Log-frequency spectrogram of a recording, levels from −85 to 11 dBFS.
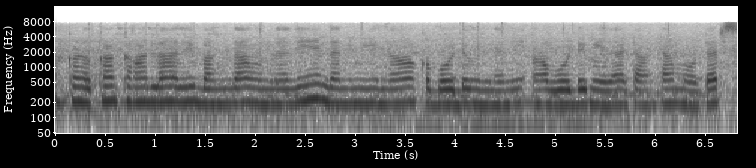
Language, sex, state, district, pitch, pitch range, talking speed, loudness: Telugu, female, Andhra Pradesh, Chittoor, 190 Hz, 180-200 Hz, 140 wpm, -16 LUFS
